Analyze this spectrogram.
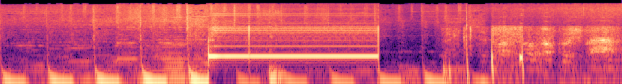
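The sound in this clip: A telephone ringback tone sounds while a caller rings someone back: one steady, mid-pitched beep lasting well over a second. A run of rhythmic low thumps comes before it, and scattered sounds follow.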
